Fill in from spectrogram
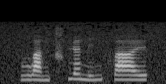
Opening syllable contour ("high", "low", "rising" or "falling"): low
